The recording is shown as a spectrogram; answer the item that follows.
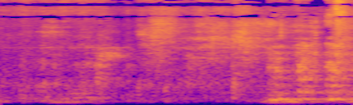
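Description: A quiet lecture room with faint murmuring voices; near the end a man starts to laugh.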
